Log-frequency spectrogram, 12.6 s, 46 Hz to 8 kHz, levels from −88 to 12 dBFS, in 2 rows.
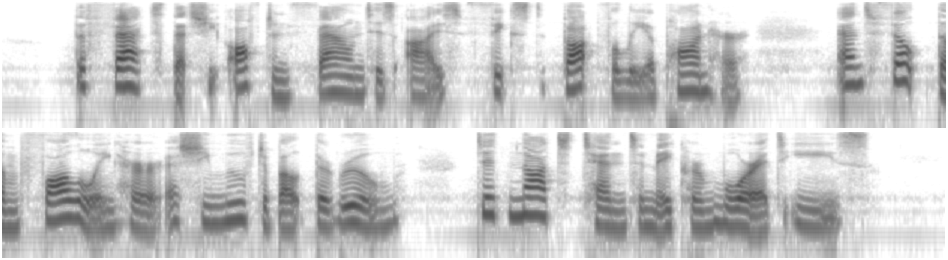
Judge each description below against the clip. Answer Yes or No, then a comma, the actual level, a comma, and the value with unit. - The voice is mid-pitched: No, high, 195 Hz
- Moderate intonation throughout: No, wide, 6.3 semitones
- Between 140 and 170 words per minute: Yes, average, 155 wpm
